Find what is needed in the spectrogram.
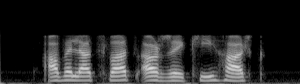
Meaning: value added tax
- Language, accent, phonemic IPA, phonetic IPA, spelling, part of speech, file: Armenian, Eastern Armenian, /ɑvelɑt͡sʰˈvɑt͡s ɑɾʒeˈkʰi hɑɾk/, [ɑvelɑt͡sʰvɑ́t͡s ɑɾʒekʰí hɑɾk], ավելացված արժեքի հարկ, noun, Hy-ավելացված արժեքի հարկ.ogg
